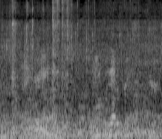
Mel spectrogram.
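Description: Voices of people talking indistinctly.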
